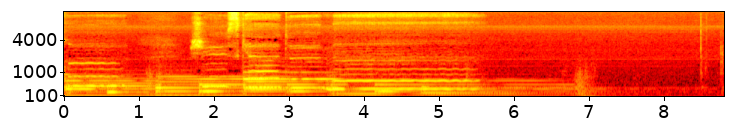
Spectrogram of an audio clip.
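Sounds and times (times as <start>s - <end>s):
soprano singing: 0.0s - 6.5s.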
